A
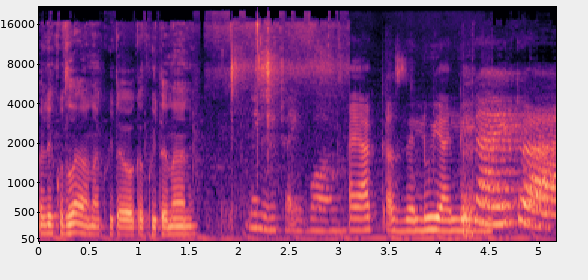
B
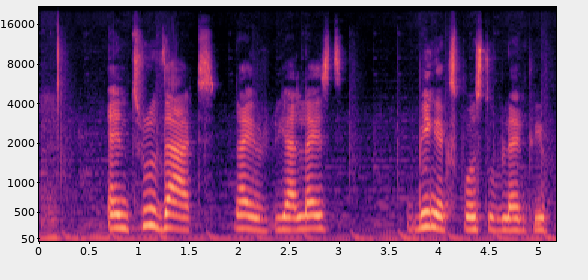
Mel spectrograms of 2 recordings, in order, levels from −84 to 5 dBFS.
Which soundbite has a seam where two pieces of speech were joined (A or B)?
A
